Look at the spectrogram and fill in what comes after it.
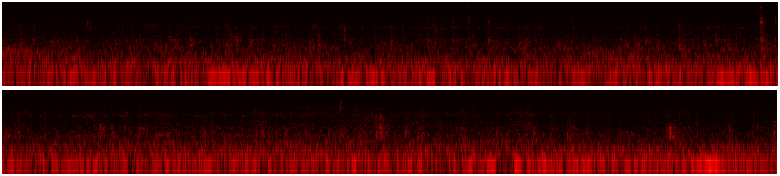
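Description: Steady light rain pattering, with scattered single drops ticking and a low rumble underneath.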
